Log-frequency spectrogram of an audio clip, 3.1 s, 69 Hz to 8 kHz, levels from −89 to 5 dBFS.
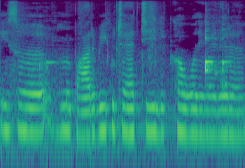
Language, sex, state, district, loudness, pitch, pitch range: Hindi, female, Haryana, Jhajjar, -23 LUFS, 190 Hz, 180-195 Hz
